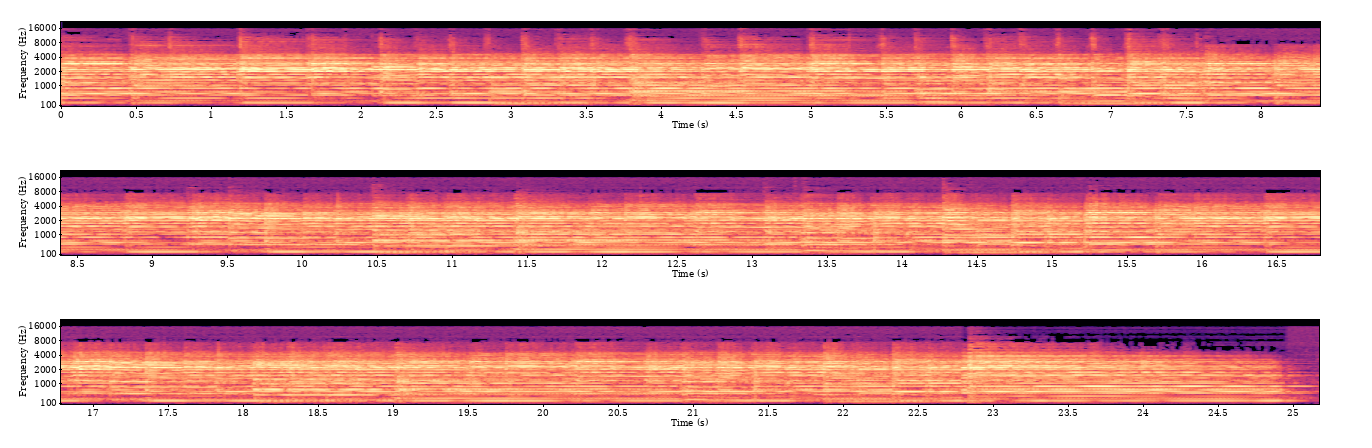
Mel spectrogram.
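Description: A guitar riff plays continuously through a shimmering, chimey Neunaber effects pedal, its bright repeating notes smeared with echo and chorus. Steady and fairly loud throughout, with no voices.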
